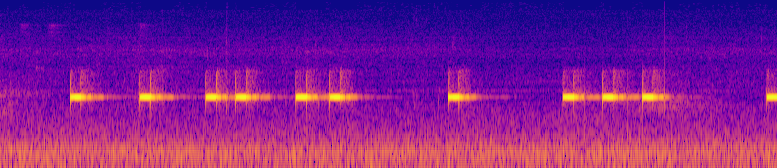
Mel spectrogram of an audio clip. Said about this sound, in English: Okay, I'm dialing now.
